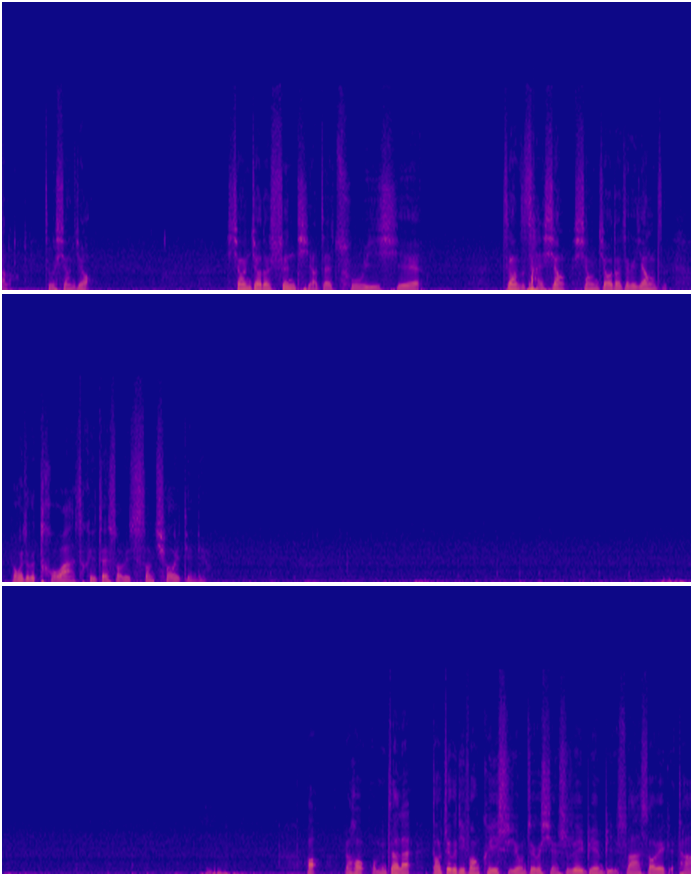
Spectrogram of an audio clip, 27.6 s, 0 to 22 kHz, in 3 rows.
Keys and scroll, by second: 1.3 ctrl+z, 1.8 ctrl+z.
